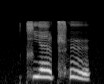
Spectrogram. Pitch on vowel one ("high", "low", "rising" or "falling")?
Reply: falling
